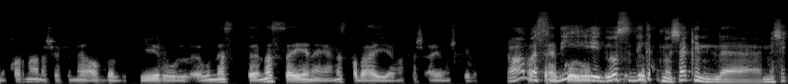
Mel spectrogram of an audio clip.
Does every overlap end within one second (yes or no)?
no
